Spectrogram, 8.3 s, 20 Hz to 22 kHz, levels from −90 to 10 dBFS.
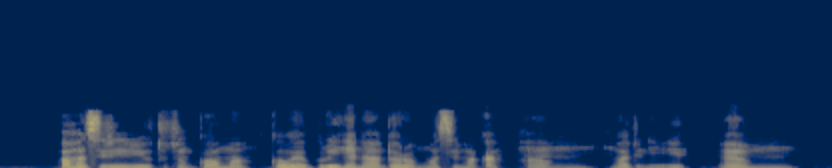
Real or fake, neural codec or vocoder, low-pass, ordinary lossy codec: fake; codec, 16 kHz, 16 kbps, FunCodec, trained on Chinese and English, 50 frames a second; 7.2 kHz; AAC, 24 kbps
